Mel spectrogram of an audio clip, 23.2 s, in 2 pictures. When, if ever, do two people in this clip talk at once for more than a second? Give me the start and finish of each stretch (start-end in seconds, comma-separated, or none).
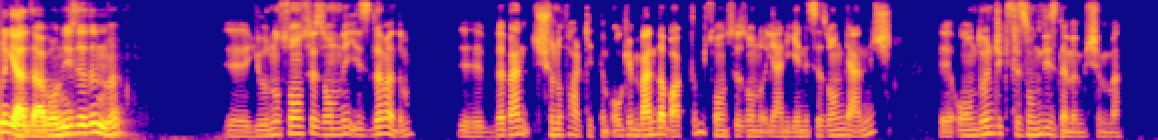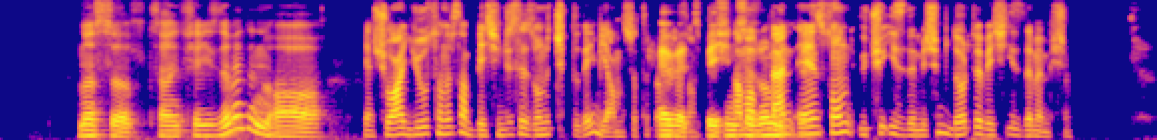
18.1-19.7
